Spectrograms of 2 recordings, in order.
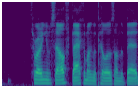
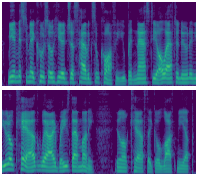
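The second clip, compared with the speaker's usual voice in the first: angry; 6 semitones higher, 7 dB louder than usual. Acted. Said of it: "said in an angry voice".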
